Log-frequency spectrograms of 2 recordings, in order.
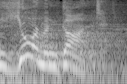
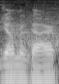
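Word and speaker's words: Jormungandr: the greatest military operation in erebonian history operation jormungand that's how it's pronounced i thought it was called john magar what do i know and cedric remember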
